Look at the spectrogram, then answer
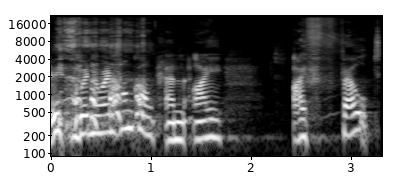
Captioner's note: Michelle laughs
